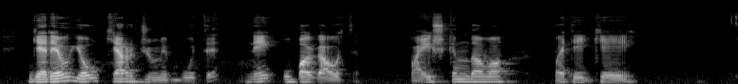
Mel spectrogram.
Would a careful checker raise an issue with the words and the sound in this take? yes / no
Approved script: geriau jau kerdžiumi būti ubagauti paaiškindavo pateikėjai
yes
